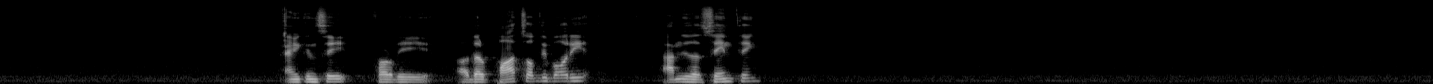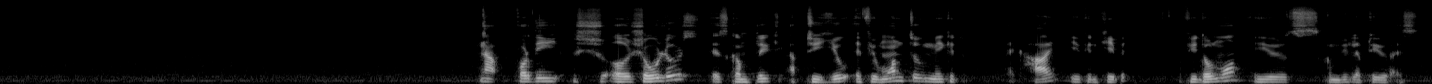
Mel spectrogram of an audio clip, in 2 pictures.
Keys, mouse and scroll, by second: 0.0 alt+click, 0.1 alt+double click, 0.3 alt+double click, 0.8 s, 1.4 ctrl+b, 2.4 alt+click, 3.3-3.6 scroll down 1, 3.6 middle click, 4.0 scroll up 1, 4.4 scroll down 1, 4.6 middle click, 6.4 alt+click, 6.8 typing, 11.4 double click, 11.8 alt+click, 12.0 alt+click, 12.3 alt+click, 13.0 typing, 16.0 typing, 17.0 alt+click, 17.4 alt+click, 17.5 alt+click, 18.4 alt+click, 18.6 alt+click, 19.4-21.0 typing, 22.1 alt+click, 22.8 alt+click, 23.0 ctrl+z, 23.1 ctrl+z, 23.7 ctrl+z, 23.9 ctrl+b, 24.2 double click, 26.4 alt+click, 26.5 alt+click, 27.0 double click.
